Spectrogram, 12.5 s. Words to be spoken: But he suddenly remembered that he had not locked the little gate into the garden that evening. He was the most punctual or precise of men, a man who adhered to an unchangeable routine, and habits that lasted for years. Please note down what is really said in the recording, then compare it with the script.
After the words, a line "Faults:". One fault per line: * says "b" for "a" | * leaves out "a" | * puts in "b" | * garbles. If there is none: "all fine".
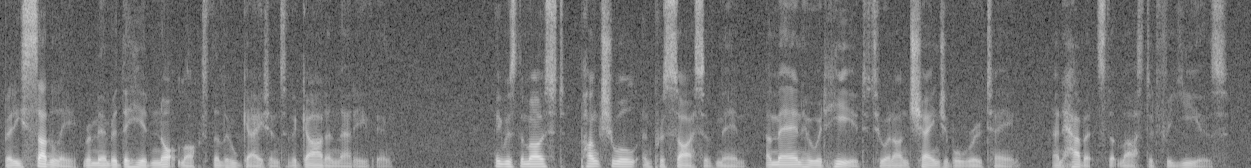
But he suddenly remembered that he had not locked the little gate into the garden that evening. He was the most punctual and precise of men, a man who adhered to an unchangeable routine, and habits that lasted for years.
Faults:
* says "and" for "or"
